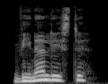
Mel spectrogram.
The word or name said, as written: vinderliste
